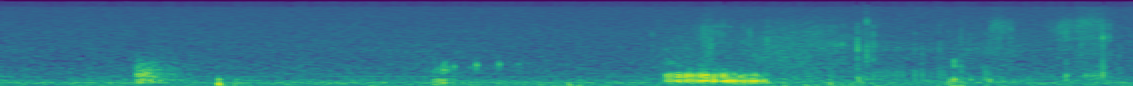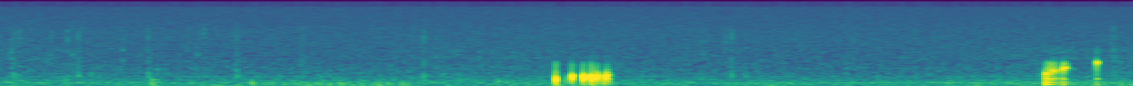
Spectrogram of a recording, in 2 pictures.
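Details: Stethoscope recording of the abdomen in a simulated ASMR exam of an adult with two weeks of intermittent left-sided abdominal pain: quiet, with several brief gurgles; normal bowel sounds heard in all four quadrants.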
